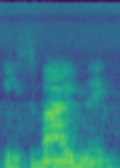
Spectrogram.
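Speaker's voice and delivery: "Esbaine" articulado com tônica em "bai", tom grave; pronúncia grega modelo. Shown as a demonstration. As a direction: diga "Esbaine" como modelo para a turma. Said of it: "Então". (professor mostra a terceira pessoa "Esbaine", grave e pausado)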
